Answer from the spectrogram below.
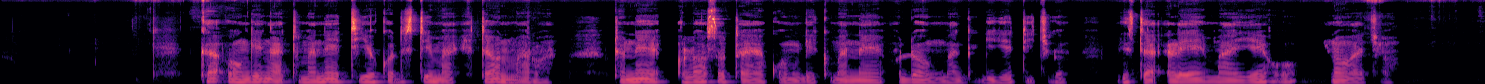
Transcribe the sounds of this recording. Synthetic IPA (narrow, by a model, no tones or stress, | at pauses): kaʔoŋɡeŋatmanɛtʰiokɔdstimaʔetaunma̰ɾwa | tʰɔnɛɔlɔsɔtʰajakwomɡɪkmanɛɔdoŋmaɡɡiɡetit͡ʃɡo | mistaɾemajɛɦo | nɔwat͡ʃɔ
